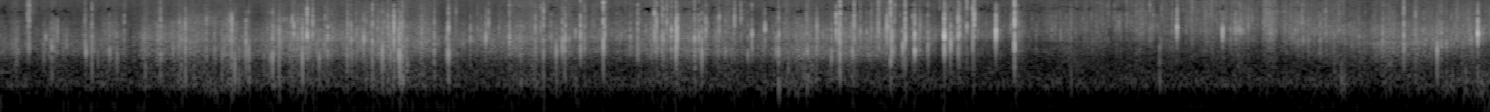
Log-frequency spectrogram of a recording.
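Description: A small clear plastic bag full of tiny colourful foam beads is squeezed and crinkled with fingertips and long red nails close to the microphone. Soft, bright crinkling and crunching rustles continue throughout, dotted with many sharp little clicks and pops. The sound grows a little quieter and sparser toward the end.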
